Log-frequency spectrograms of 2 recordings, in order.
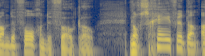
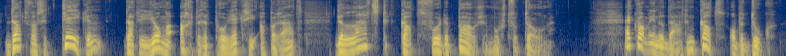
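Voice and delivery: plain reading voice

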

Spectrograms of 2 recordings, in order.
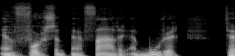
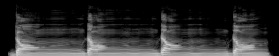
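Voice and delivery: resonant, higher-pitched dong, evenly repeated; imitated clock strikes; 5 semitones higher, 3 dB louder, much slower than usual. A narrator's reading. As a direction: toll like a big clock. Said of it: "sloeg de klok".

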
